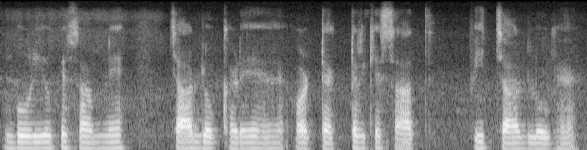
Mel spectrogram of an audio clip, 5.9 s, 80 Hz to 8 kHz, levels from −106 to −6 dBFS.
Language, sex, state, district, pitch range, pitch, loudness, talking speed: Hindi, male, Arunachal Pradesh, Lower Dibang Valley, 115-125 Hz, 120 Hz, -18 LUFS, 155 wpm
